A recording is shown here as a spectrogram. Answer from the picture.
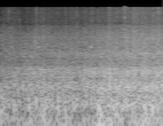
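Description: Heavy rain pelting a car's roof and windshield, heard from inside the cabin as a steady hiss that grows slightly louder.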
